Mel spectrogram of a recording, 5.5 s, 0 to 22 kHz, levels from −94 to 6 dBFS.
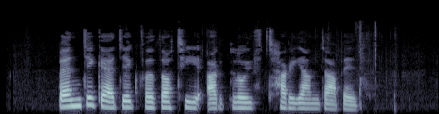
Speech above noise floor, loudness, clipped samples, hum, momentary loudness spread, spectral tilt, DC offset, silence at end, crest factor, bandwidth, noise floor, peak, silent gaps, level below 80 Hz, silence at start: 46 dB; -24 LUFS; under 0.1%; none; 8 LU; -6.5 dB/octave; under 0.1%; 1 s; 20 dB; 10.5 kHz; -69 dBFS; -6 dBFS; none; -74 dBFS; 0.75 s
